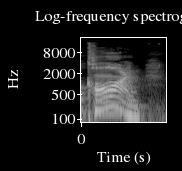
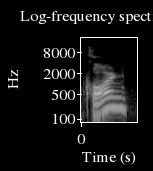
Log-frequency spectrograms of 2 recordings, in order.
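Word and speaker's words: Khorne: Oh, Korn! Oh, Korn. Korn! Yeah, Korn! With a K, not a T. I believe the people, the one with the weapons are from Korn.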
